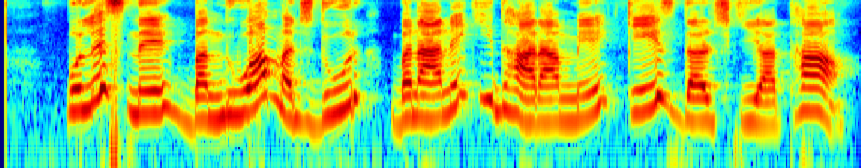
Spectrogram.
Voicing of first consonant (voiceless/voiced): voiceless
